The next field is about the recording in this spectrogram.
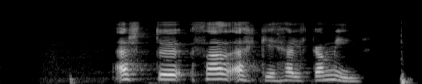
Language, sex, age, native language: Icelandic, male, 10, Icelandic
